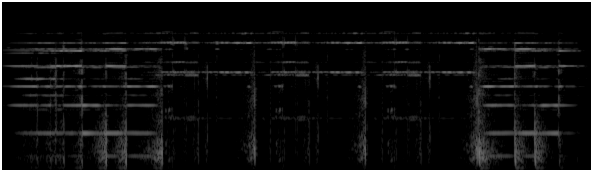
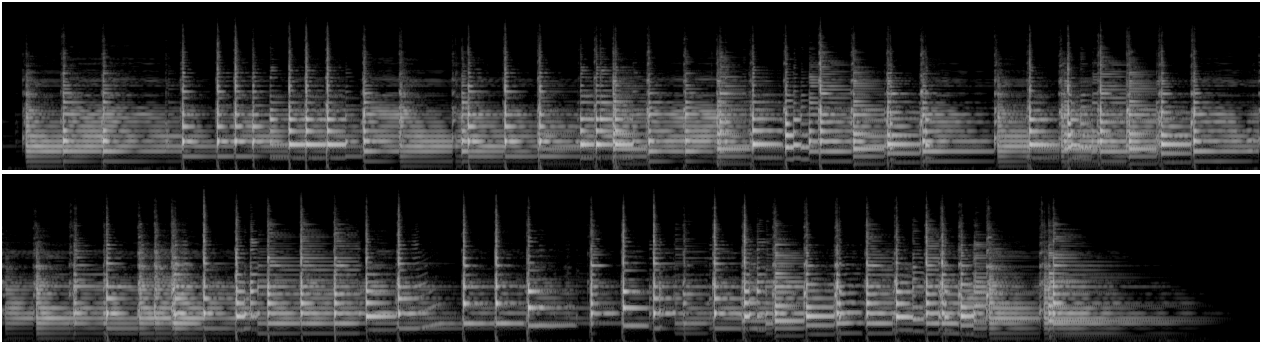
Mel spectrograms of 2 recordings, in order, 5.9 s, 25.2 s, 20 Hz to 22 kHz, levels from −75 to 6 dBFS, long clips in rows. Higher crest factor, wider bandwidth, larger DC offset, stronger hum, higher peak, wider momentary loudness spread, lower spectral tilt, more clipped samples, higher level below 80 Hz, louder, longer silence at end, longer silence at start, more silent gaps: second, 16 dB vs 22 dB; second, 11.5 kHz vs 13.5 kHz; neither; neither; second, -24 dBFS vs -2 dBFS; second, 7 LU vs 10 LU; second, 1.5 dB/octave vs -0.5 dB/octave; neither; second, -82 dBFS vs -70 dBFS; second, -37 LUFS vs -22 LUFS; second, 0.05 s vs 0.95 s; second, 0 s vs 0.2 s; neither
